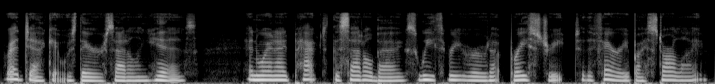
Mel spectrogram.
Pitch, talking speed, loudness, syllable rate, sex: 190 Hz, 200 wpm, -18 LUFS, 4.8 syllables/s, female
